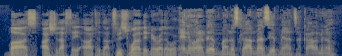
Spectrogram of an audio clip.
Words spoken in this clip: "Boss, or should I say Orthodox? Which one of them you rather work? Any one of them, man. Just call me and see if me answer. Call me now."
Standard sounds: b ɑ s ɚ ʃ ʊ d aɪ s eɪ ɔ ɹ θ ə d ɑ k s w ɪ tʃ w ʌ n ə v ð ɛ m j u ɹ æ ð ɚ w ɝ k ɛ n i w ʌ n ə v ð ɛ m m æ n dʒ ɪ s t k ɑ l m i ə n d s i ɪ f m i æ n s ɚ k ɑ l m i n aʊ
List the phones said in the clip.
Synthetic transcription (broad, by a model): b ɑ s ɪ ʃ ʊ d aɪ s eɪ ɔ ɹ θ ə d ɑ k s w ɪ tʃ w ʌ n ə v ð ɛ m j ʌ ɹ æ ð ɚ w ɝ ɛ n i w ʌ n ə v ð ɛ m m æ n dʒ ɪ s k ɑ l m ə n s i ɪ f m i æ n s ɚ k ɑ l m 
